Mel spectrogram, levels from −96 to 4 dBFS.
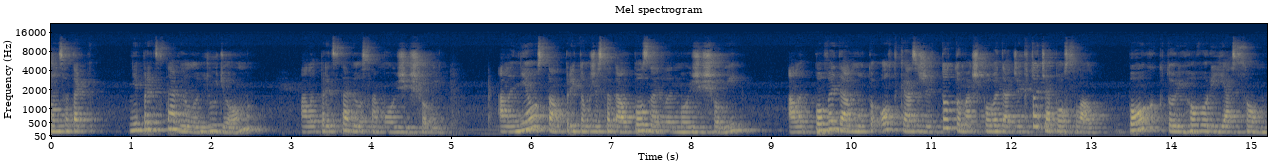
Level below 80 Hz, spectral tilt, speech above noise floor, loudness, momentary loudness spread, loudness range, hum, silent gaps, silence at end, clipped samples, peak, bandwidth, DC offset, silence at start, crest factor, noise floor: -78 dBFS; -4.5 dB/octave; 25 dB; -32 LUFS; 9 LU; 4 LU; none; none; 0 s; under 0.1%; -12 dBFS; 15.5 kHz; under 0.1%; 0 s; 20 dB; -57 dBFS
